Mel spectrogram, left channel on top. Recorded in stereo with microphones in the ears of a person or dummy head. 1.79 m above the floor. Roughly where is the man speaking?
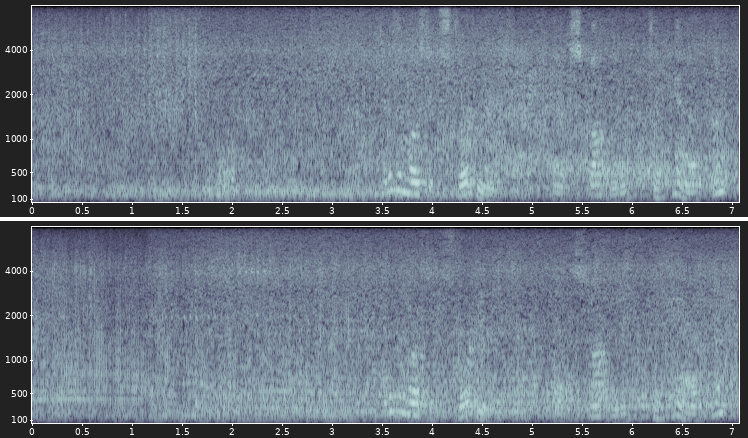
Left.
